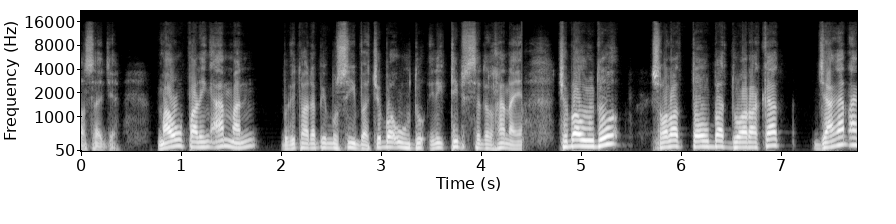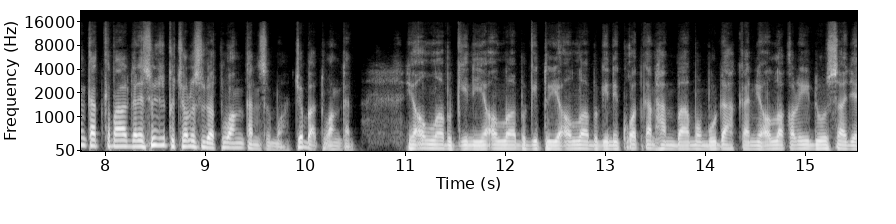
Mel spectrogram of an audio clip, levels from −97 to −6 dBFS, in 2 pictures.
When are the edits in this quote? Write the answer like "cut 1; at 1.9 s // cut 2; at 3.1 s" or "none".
cut 1; at 4.5 s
